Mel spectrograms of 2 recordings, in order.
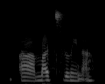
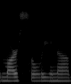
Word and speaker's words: Marcelina: Marcelina. Thank you. In American, it would be Marcelina, but it's pronounced Marcelina. Oh, yeah. In Polish.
